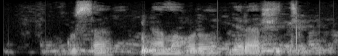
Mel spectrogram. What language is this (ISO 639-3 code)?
kin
